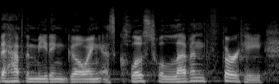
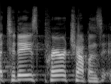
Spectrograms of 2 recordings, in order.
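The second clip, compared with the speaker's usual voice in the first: ordinary talk, nothing marked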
